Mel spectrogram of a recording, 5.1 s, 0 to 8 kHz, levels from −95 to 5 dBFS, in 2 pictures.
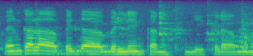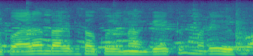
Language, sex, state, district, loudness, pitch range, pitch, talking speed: Telugu, male, Andhra Pradesh, Sri Satya Sai, -14 LUFS, 125-145 Hz, 135 Hz, 120 wpm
